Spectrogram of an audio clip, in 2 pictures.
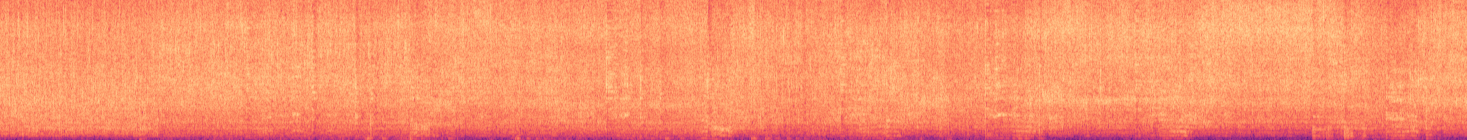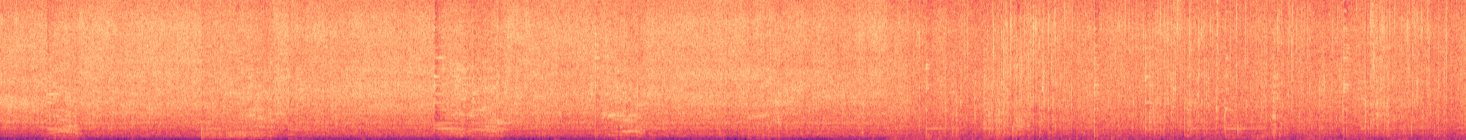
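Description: Diced chicken frying in hot oil in an iron wok, stirred and scraped with a wooden spatula: a steady sizzle with scattered scrapes and knocks.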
